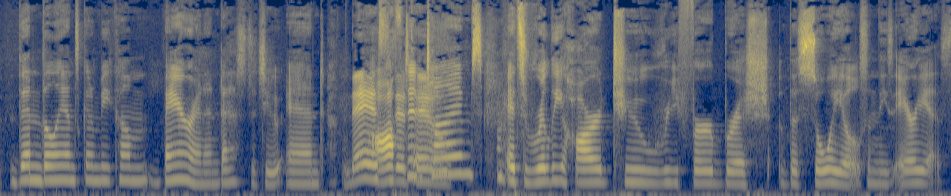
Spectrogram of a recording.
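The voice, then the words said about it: Slight Southern US accent. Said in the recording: “You have a little southern accent happening ... right now ... It just came out of you like a few times.”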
